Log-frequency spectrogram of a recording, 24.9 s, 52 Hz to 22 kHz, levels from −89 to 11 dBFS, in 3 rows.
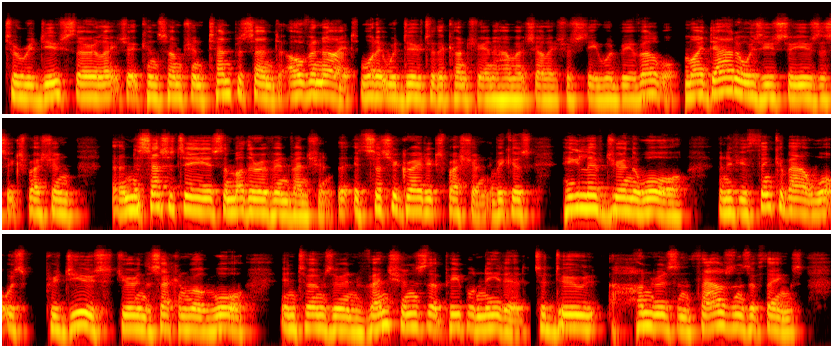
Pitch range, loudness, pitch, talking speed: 125-145 Hz, -22 LUFS, 135 Hz, 175 wpm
